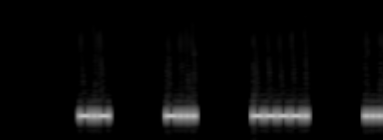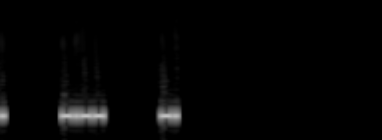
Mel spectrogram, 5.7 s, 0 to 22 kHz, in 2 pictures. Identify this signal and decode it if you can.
Morse code, heard as a keyed tone, about 48 wpm, spaced as for 17 wpm, 700 Hz. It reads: KB9HYN
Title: USA Call Signs - 6 Characters - 6x Character Spacing - 50wpm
